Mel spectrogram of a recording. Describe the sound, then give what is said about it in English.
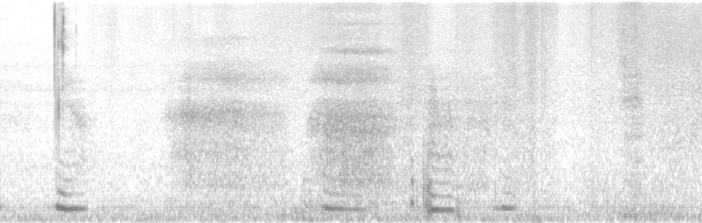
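Several heavy, airy breaths with a noisy, hissing quality, some with a snorting or wheezy edge, rising and falling in slow irregular rhythm over low background noise. “What? I'm just breathing.”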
